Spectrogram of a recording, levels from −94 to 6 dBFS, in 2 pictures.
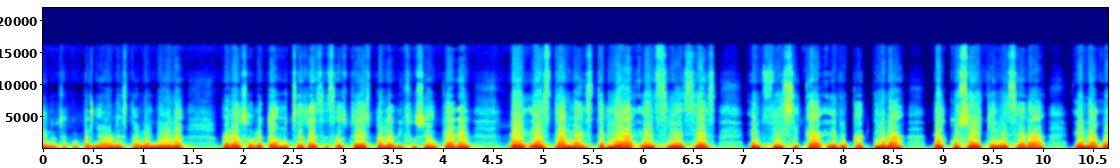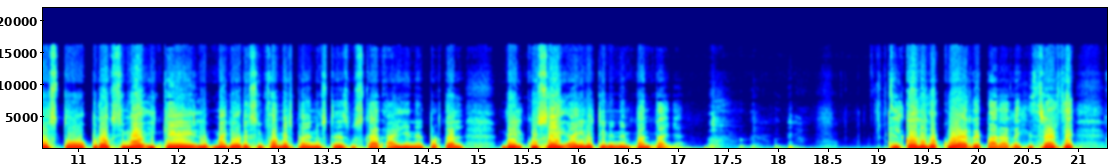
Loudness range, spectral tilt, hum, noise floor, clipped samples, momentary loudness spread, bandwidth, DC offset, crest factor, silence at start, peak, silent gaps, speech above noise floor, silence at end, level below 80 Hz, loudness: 4 LU; -8 dB/octave; none; -47 dBFS; under 0.1%; 6 LU; 12.5 kHz; under 0.1%; 10 dB; 0 s; 0 dBFS; none; 36 dB; 0.35 s; -30 dBFS; -11 LUFS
